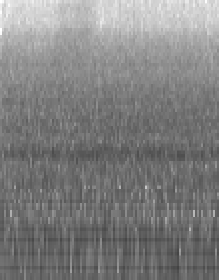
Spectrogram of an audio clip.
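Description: Steady background hiss of room noise with no distinct events, and a faint steady tone running under it.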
